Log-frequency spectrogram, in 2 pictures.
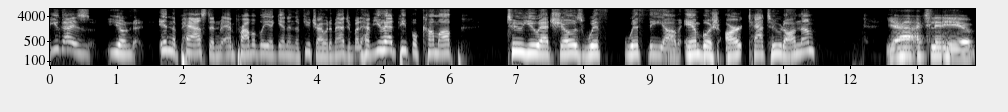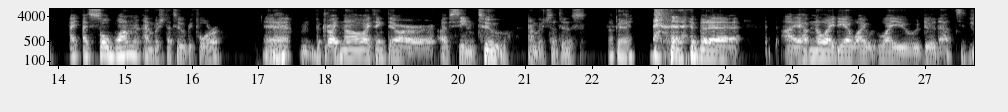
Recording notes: skyped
